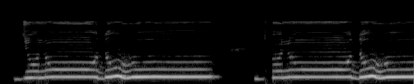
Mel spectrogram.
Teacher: जितना नून वाव पेश नू को खींचेंगे उतना ही हा उल्टा पेश हु को खींचेंगे।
